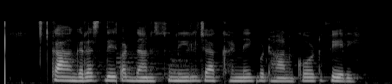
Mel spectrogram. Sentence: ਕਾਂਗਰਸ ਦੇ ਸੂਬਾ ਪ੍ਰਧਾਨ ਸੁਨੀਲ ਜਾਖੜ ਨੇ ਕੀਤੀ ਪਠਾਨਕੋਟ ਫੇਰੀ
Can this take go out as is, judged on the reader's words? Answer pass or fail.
fail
